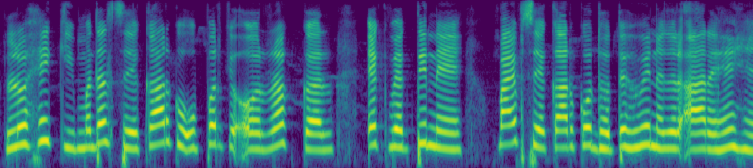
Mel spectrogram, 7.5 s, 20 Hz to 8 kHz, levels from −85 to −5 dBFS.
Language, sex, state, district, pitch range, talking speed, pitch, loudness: Hindi, female, Jharkhand, Garhwa, 265-320 Hz, 185 wpm, 285 Hz, -15 LUFS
